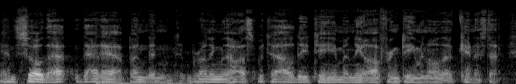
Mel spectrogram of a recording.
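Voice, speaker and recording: The man's voice is somewhat breathy. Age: 70s. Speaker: retired church volunteer and elder. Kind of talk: podcast interview. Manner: halting, with frequent repetitions.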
